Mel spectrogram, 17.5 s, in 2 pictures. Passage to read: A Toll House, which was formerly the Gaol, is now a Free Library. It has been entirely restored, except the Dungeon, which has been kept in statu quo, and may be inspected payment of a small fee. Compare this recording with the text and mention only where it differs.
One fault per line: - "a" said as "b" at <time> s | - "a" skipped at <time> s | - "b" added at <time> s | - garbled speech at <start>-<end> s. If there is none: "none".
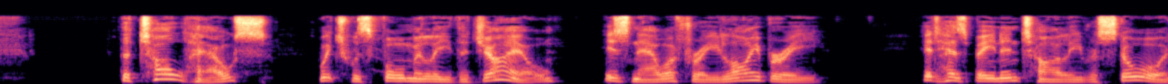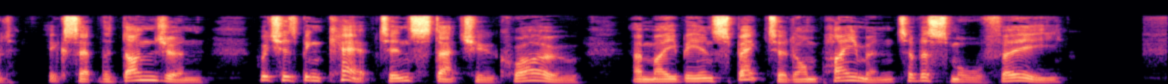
- "A" said as "The" at 0.9 s
- "on" added at 14.7 s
